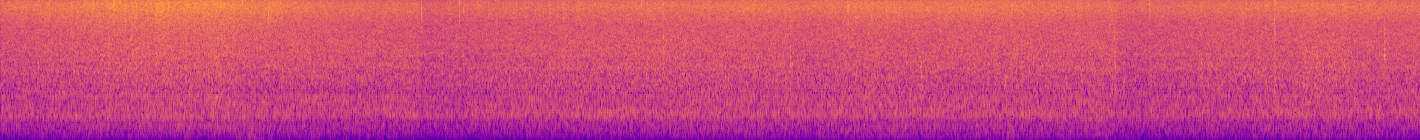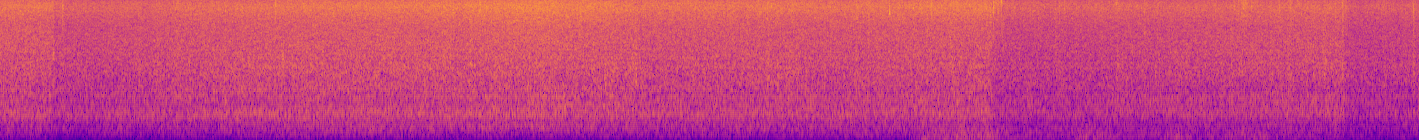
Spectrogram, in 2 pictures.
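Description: Storm noise of strong gusting wind and heavy rain: a loud, steady rushing hiss that swells and eases with the gusts.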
